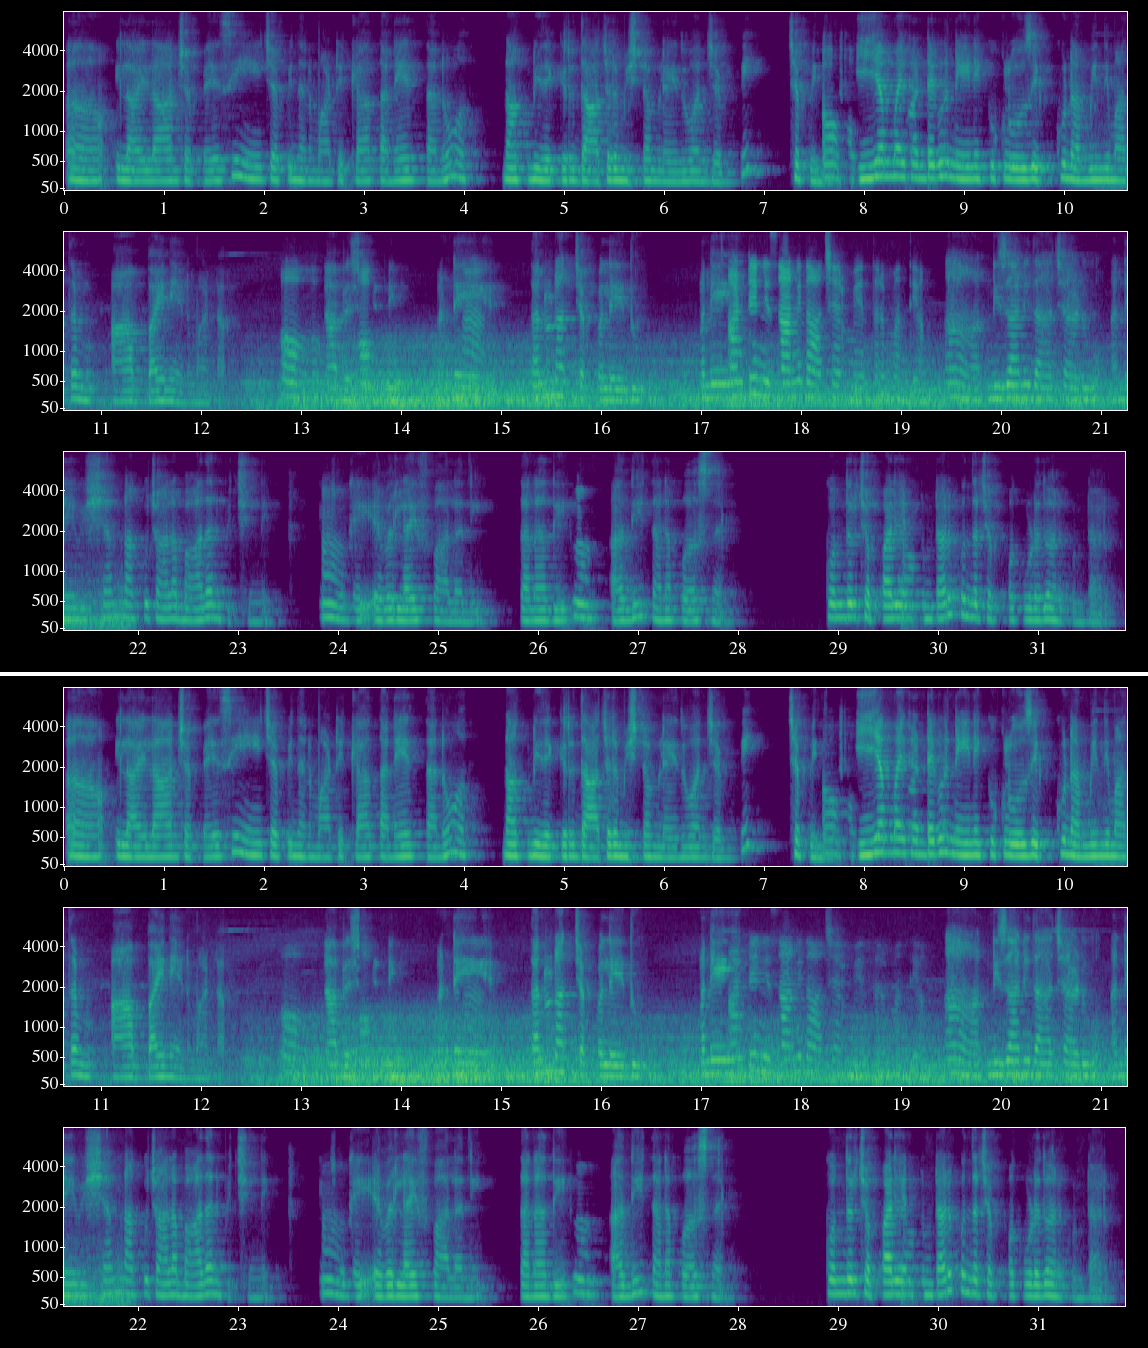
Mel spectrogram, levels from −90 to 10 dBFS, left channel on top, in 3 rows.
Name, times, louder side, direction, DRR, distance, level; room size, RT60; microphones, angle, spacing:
voice 1, 0.0-4.0 4.4-6.9 7.3-7.6 7.9-12.2 13.2-14.0 14.4-14.9 15.3-16.5 17.0-17.4 19.4-23.3 24.1-25.4 25.8-26.3 26.7-27.9 28.9-31.7, right 1 dB, 30° right, 2.0 m, -26 dB
voice 2, 7.6-7.9 12.8-13.7 14.6-14.9 17.3-19.2 23.8-24.1 26.3-26.6 29.6-29.8, left 3 dB, 70° left, 1.3 m, -29 dB
sound 1, 10.3-21.9, right 1 dB, 65° right, 2.1 m, -26 dB
22.5 x 11.0 x 3.4 m
head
